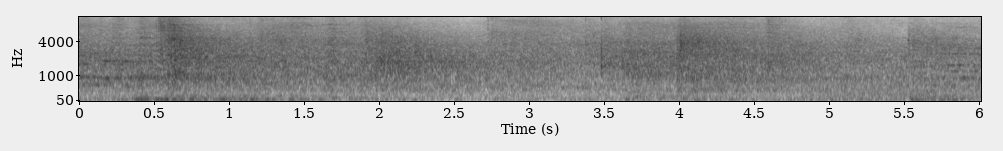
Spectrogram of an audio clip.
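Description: Ice hockey play on the rink: a steady arena hum with several sharp knocks of sticks, puck and bodies against the boards, the loudest about half a second in.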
